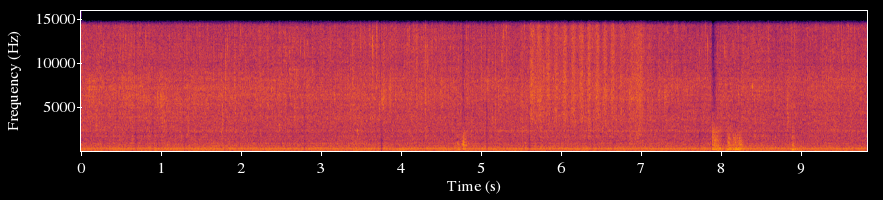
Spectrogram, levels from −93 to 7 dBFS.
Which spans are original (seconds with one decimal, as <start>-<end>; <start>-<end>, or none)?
0.0-3.3; 7.0-9.8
